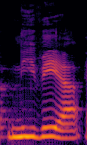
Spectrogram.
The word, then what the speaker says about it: Nivea: Tinted moisturizer cushion made by the German brand Nivea, or Nivea as we pronounce it here in Germany.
